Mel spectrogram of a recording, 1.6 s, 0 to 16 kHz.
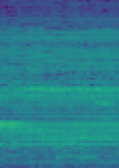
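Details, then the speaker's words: CRI Virat series 1.5HP centrifugal pump, 2x2 inch pipe: loud, steady rough whir with high hiss and faint whine while running; the rear motor bearing is worn and fully damaged and is to be replaced. "तो इसके bearing ख़राब है, तो हम इसके खोल के इसके बैरिंग चेंज करेंगे।"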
